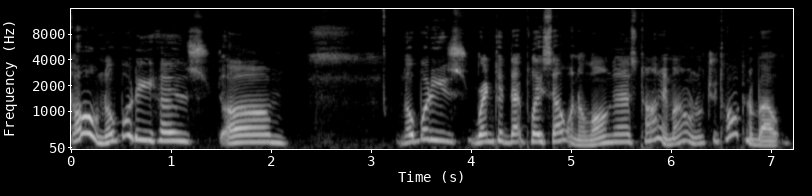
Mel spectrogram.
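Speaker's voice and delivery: high-pitched put-on phone agent; airy high voice, denying any knowledge; agency person voice. Rental agent answers his call, high put-on voice.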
